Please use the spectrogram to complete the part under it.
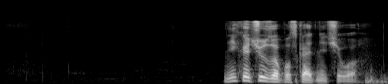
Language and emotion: Russian, angry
